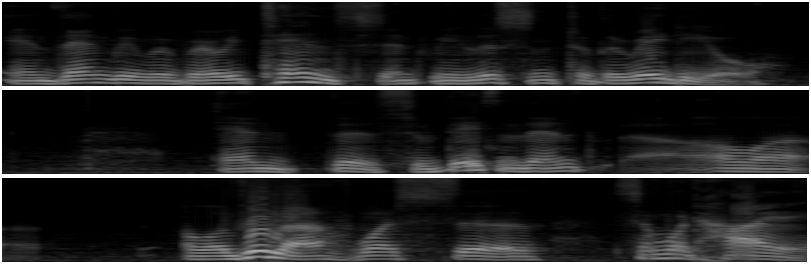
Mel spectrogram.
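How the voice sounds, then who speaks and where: With a German accent, a man with a dark, mellow, medium-pitched voice speaks at a very slow pace with lively intonation and long, frequent pauses. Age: 80s+. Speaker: Holocaust survivor; retired psychology professor. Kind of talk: interview answer.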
